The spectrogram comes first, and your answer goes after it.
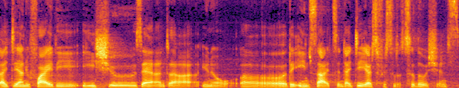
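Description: A woman's fairly low voice in a Japanese accent, at a fairly slow pace with monotone, flat intonation. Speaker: strategic planner. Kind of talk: panel discussion.

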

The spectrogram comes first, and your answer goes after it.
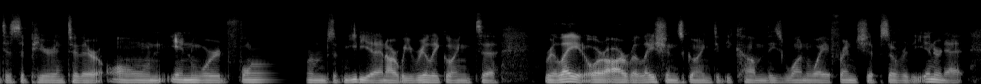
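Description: With an American accent, a man in a plain, everyday voice talks at a fairly low pitch and moderate pace against a quiet background. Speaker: podcast producer and comedian. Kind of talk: casual interview chat.

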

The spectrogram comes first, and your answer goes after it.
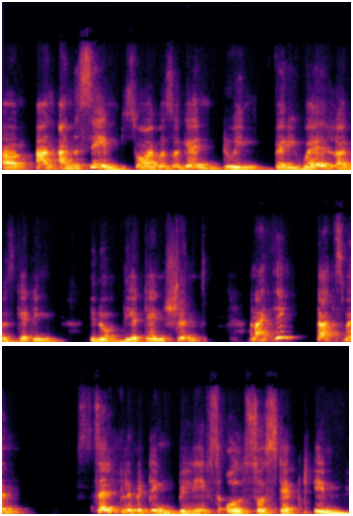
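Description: A woman's lively intonation comes through in a somewhat breathy voice. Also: medium pitch for a woman. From India. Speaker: company CEO. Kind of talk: interview. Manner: halting.

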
